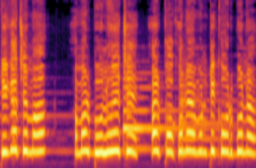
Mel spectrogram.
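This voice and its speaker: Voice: very high voice, little pitch movement, normal speed, a little mellow, soft background music. A performer voicing a small, obedient village boy in a cartoon with a childlike voice. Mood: apologetic.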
